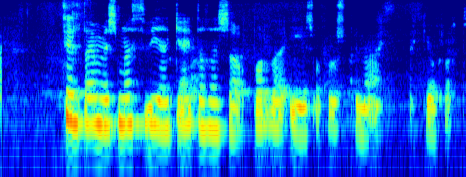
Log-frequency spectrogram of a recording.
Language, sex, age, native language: Icelandic, female, 18-19, Icelandic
